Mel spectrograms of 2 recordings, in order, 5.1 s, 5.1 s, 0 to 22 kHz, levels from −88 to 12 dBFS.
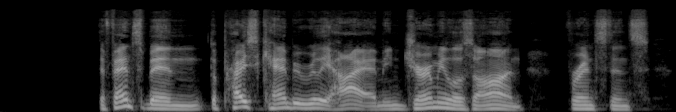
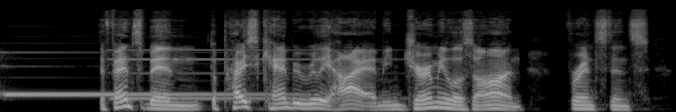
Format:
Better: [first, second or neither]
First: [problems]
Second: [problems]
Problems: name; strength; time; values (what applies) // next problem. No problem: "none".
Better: first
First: none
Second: doorbell; noticeable; until 2.5 s; peak 7 dB below the speech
